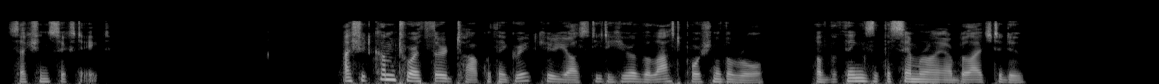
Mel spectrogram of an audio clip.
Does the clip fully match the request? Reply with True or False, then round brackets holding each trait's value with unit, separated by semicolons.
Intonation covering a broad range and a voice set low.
False (3.9 semitones; 120 Hz)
